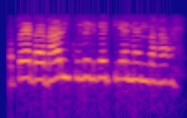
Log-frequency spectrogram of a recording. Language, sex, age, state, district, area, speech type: Santali, female, 18-30, West Bengal, Purulia, rural, conversation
